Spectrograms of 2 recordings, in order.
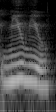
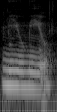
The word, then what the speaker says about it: Miu Miu: italian one miyu miyu it's not really miyu miu it should be mu mu so it's like one syllable it's not me u it's mu to make it easier kind of it's like pronouncing the word new but with an m in front instead of an n so mu mu and not miu miu the next one is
